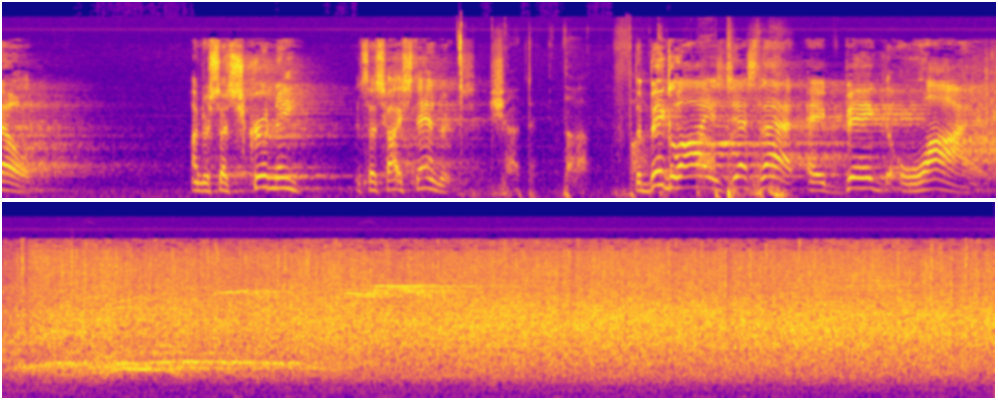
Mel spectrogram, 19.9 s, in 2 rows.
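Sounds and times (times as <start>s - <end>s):
speech: 0.0s - 0.6s, 1.9s - 9.9s
crowd cheering and applauding: 9.8s - 19.8s.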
